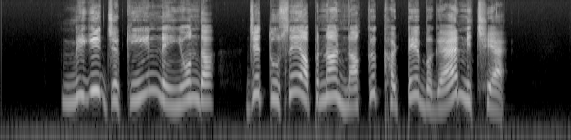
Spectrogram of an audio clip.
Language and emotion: Dogri, disgusted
